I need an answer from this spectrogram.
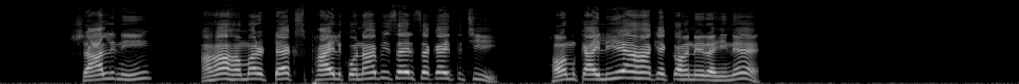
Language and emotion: Maithili, angry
